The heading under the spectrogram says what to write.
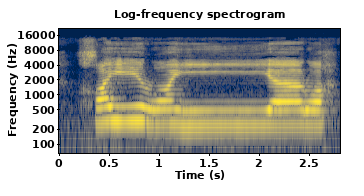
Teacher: Jadi masukkan bunyi tanwin dalam bunyi ya. Jadi khairai, kena dengar 2 harakat baru kita baca ya roh. Khairai ya roh. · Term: Idgham bi gunnah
